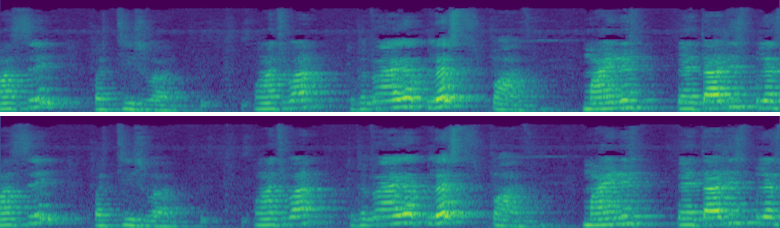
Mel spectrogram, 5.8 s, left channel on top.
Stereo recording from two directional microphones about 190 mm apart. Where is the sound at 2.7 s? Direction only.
15° left (ahead or behind).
